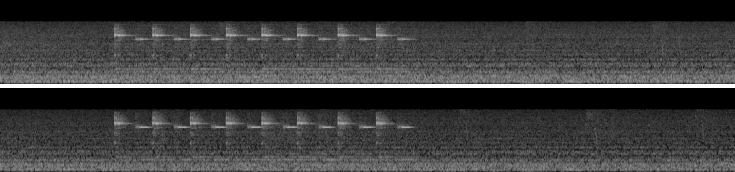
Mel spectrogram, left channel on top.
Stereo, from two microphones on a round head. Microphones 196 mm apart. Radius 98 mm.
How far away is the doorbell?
About 8.5 m.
